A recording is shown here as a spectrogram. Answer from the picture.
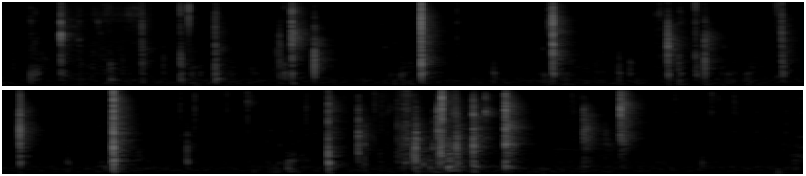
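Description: Plastic water bottle crinkling and crackling in the hand while being drunk from, in irregular sharp crackles that bunch together about six seconds in.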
